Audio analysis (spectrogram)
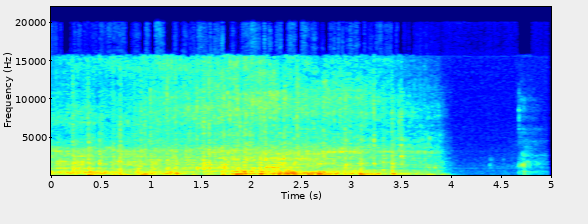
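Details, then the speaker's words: Hornby Dublo LNER N2 tank model locomotive: light even whirring with soft fast wheel clatter, no grinding or rattle; normal quiet running, unlike another noisy loco. "not a lot was it really so watch this engine that wasn't a lot of noise either was it"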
